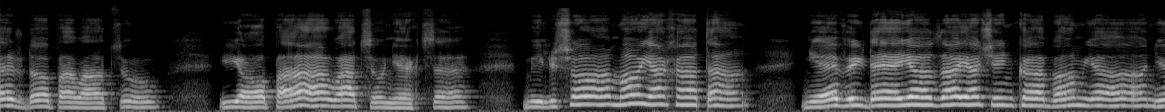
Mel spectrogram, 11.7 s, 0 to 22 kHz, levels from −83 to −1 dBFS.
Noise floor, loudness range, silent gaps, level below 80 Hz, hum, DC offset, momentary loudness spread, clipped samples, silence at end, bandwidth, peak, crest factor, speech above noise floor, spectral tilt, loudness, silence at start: -53 dBFS; 4 LU; none; -62 dBFS; none; under 0.1%; 10 LU; under 0.1%; 0 s; 16 kHz; -10 dBFS; 16 dB; 29 dB; -6 dB/octave; -25 LUFS; 0 s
